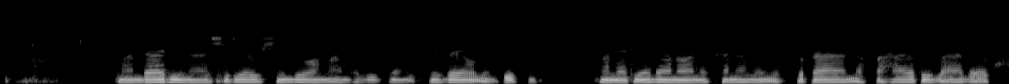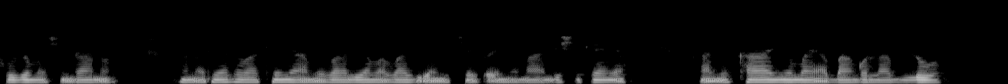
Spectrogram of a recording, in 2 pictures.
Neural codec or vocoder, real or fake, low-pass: none; real; 3.6 kHz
